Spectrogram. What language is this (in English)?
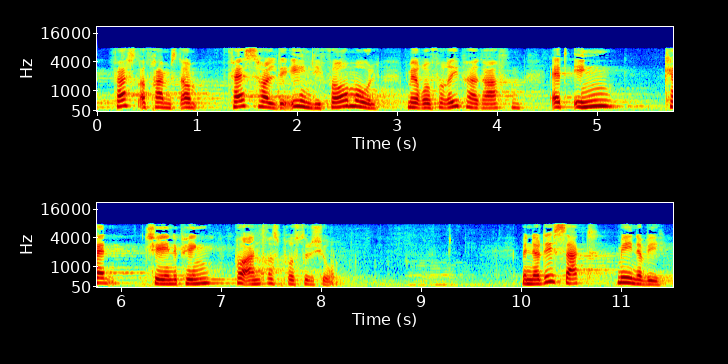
Danish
